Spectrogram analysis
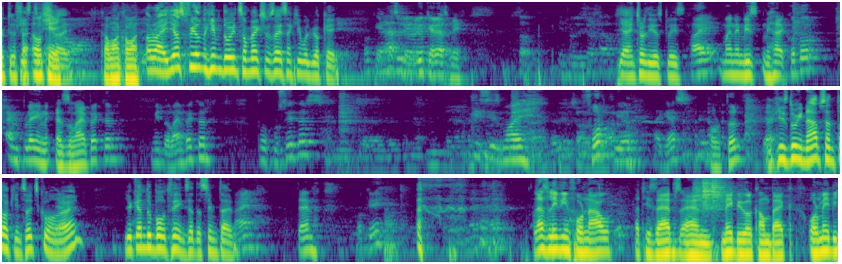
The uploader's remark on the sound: This week we decided to have our recording at a different location and what better opportunity than to do it directly at our Crusaders Gym.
